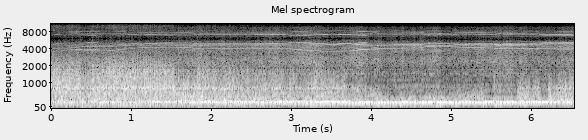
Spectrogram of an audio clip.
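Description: TBS Discovery quadcopter's electric motors and propellers buzzing in flight, heard from its onboard camera, the pitch wavering slightly with throttle. A rush of wind over the microphone runs under it and eases off for a while past the middle.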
